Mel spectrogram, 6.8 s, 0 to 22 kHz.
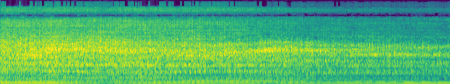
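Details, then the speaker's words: Allis Chalmers 190XT diesel tractor idling with an even thrum and a faint constant whine over it. Owner suspects the alternator; not confirmed. "And then that annoying sound you guys keep hearing, I'm pretty sure is the alternator,"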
